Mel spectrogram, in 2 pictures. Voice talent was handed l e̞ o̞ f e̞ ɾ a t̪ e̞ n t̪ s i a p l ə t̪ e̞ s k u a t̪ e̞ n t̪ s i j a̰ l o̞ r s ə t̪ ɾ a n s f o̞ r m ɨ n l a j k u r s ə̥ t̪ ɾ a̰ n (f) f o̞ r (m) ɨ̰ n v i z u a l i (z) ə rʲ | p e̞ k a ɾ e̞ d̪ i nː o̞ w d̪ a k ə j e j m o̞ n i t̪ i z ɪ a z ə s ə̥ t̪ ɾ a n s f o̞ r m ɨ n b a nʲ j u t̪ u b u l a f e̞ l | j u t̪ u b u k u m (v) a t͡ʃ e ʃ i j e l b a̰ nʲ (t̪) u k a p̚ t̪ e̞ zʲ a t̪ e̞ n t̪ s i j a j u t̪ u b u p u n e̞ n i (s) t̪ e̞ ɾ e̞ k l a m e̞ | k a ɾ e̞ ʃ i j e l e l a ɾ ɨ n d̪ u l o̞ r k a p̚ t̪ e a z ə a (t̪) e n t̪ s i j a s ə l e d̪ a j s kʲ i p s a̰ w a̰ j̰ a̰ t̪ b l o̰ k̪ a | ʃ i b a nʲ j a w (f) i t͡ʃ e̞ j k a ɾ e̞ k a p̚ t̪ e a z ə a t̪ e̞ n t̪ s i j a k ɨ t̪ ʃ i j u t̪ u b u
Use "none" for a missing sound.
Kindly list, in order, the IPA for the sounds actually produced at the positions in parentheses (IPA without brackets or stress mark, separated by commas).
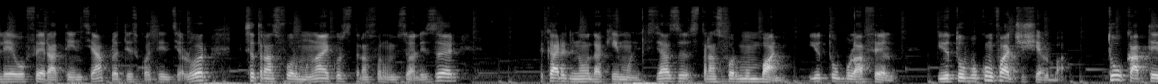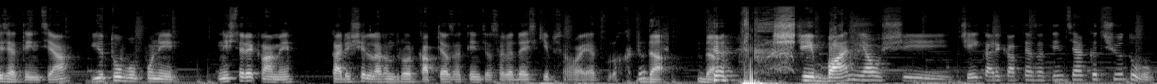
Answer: s, m, z, f, t̪, ʃ, t̪, ʃ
